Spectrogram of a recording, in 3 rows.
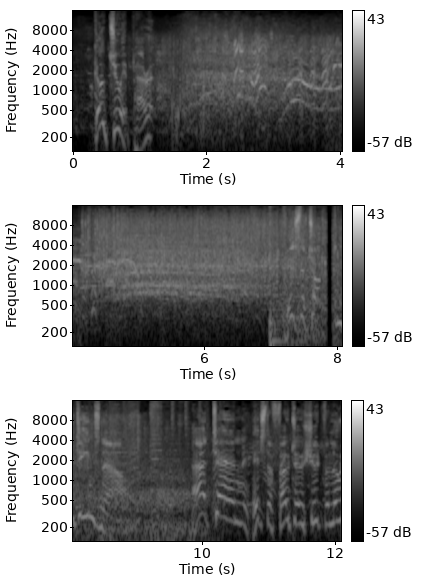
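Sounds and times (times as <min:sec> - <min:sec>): crowd cheering and applauding: 0:03.2 - 0:08.2.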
